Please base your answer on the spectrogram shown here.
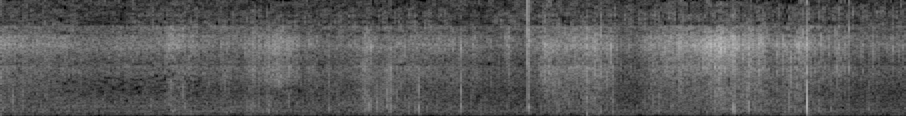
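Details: Beekeeper guiding a fresh honey bee swarm into a hive: steady buzzing drone under frequent crackling snaps, like dry branches stepped on, getting busier toward the end.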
